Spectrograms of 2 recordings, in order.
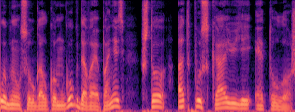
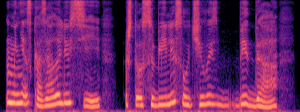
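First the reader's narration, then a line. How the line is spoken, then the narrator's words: Uncertain. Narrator (Russian): неуверенно бросила Дороти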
